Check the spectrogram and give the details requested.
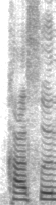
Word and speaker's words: castle: Stuck in the castle is a silent T.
